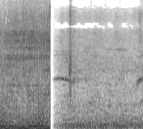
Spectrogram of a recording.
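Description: Loud music with a heavy beat cuts off abruptly under a second in. It gives way to a steady low outdoor rumble with a brief faint tone.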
